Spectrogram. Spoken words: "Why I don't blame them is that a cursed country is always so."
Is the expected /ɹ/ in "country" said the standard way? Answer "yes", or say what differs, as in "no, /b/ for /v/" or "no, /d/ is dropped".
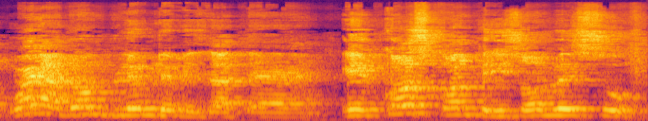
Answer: no, /ɹ/ is dropped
